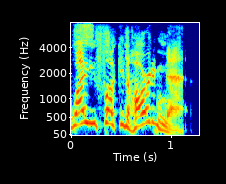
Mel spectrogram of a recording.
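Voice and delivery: exasperated at the ex-boss hearting the post; annoyed outburst. Retold or imitated. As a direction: throw the question out in disbelief. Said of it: "I'm like".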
